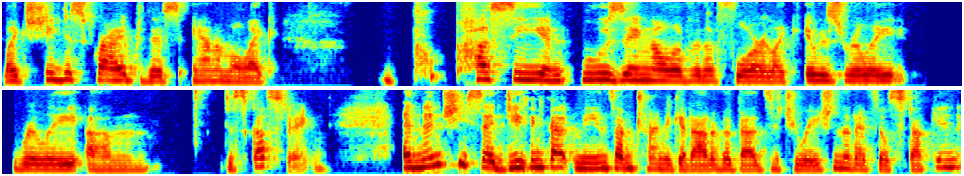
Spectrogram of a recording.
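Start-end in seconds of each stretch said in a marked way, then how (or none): none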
